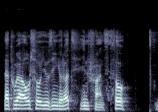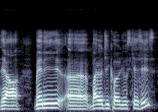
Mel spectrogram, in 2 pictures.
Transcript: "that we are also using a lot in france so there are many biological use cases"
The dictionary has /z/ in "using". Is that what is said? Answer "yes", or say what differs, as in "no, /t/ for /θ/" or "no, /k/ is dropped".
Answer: yes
